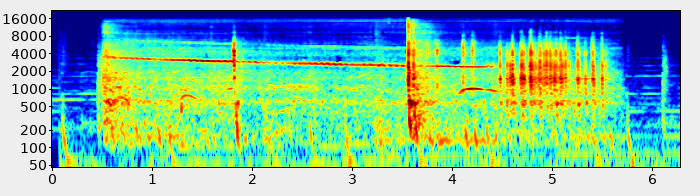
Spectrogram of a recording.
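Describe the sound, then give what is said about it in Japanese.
Fireworks suddenly going up in the sky, heard on the way home from work: a long whistling streak, a few sharp, spaced-out booms, then a rapid burst of crackling pops, all over a steady background hum. “会社からの帰り道空に突然花火が上がった”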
